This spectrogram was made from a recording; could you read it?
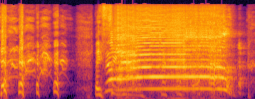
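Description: A few short, clipped vocal bursts lead into a loud, sustained yell held for over a second, strained and piercing before cutting off abruptly.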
